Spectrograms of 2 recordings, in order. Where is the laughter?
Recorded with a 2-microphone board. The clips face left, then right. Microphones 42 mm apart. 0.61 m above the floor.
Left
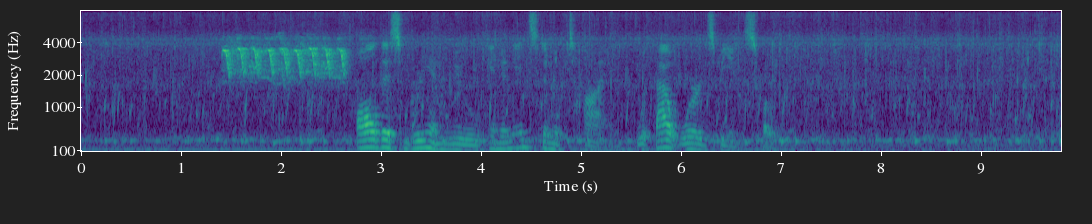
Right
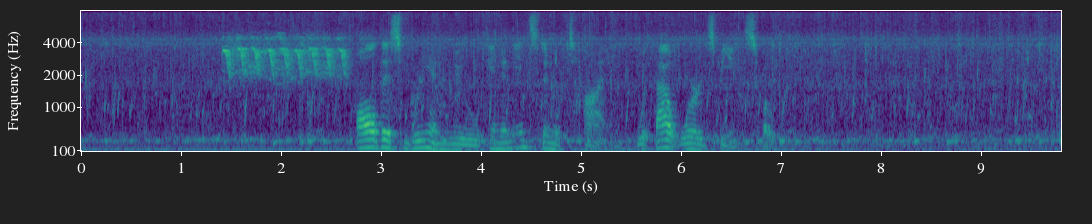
30° left (ahead or behind), 3 m; by 2.6 s 50° left (ahead or behind), 2.5 m.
